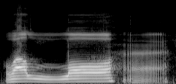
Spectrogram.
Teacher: Syamsiyah karena huruf lamnya dibaca idgham ini enggak ada tanda bacanya huruf lamnya di sini langsung masuk ke huruf lam yang di depannya ini ya seperti itu wallah haah kemudian lafaz Allah dibaca panjang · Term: Idgham Syamsiyah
